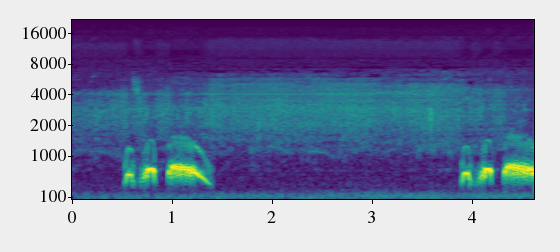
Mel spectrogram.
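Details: Spotted dove used as a decoy, cooing to draw in wild birds: two phrases of two quick hooted notes and a drawn-out, downslurred coo, over a steady low hum and faint background hiss.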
